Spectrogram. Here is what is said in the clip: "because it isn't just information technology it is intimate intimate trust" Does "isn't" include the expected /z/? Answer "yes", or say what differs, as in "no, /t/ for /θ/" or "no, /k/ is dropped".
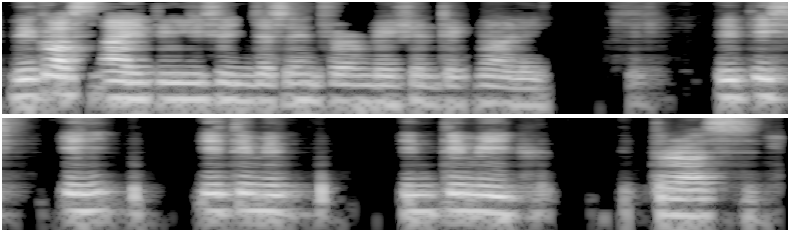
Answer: no, /s/ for /z/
